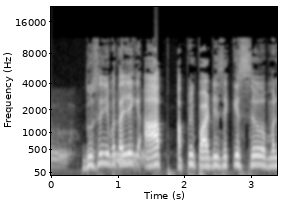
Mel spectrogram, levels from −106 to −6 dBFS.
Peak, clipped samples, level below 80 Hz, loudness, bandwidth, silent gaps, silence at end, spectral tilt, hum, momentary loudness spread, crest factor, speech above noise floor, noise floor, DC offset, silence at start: 0 dBFS; under 0.1%; -52 dBFS; -17 LUFS; 11.5 kHz; none; 0 s; -4 dB/octave; none; 12 LU; 18 dB; 20 dB; -37 dBFS; under 0.1%; 0 s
